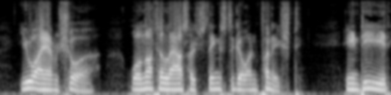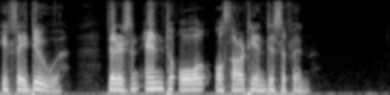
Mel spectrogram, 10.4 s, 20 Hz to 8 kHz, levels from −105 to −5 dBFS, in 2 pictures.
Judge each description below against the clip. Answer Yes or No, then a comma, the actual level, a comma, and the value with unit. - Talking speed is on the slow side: No, average, 145 wpm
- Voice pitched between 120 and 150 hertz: Yes, medium, 140 Hz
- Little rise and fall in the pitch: Yes, narrow, 2.1 semitones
